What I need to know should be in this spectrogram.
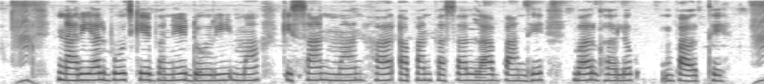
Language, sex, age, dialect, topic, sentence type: Chhattisgarhi, female, 25-30, Eastern, agriculture, statement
